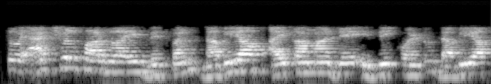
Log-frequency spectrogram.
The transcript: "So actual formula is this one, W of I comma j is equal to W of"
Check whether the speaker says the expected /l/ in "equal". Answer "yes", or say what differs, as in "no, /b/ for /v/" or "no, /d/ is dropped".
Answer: no, /n/ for /l/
